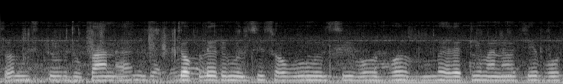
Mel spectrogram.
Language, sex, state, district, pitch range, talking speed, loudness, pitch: Odia, female, Odisha, Sambalpur, 185-195 Hz, 140 wpm, -19 LUFS, 190 Hz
